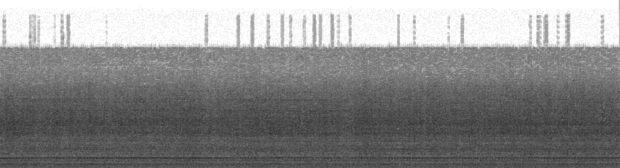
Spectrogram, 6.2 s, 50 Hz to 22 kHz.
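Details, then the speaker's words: 1994 Ford Ranger during an R134a A/C recharge, engine running: a steady, even drone with the compressor running continuously. The clutch no longer cycles on and off, so the system now holds enough pressure. "you can hear the a see clutch cycling off and on"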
